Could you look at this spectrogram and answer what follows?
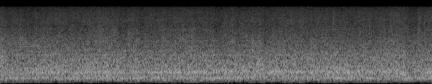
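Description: Train-washing plant spraying water against the side of a JR West 500 series Shinkansen car as it passes through: a steady, heavy rush of water.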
